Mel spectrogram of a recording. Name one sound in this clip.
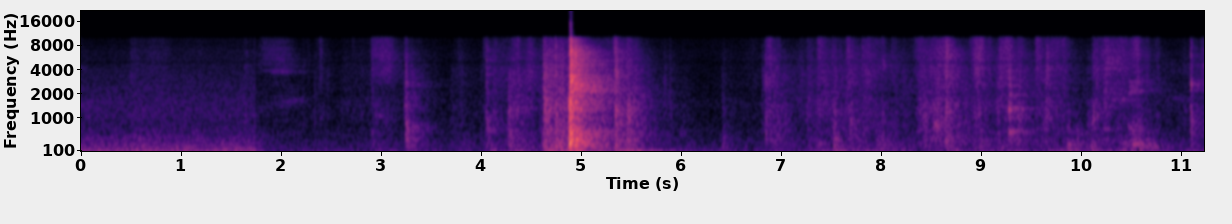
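Bare feet shuffle and stamp on a padded mat.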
